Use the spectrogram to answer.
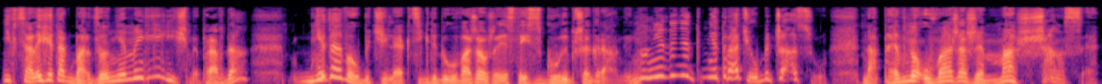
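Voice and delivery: animated, stumbling over words in excitement; excited. A narrator's reading. Ron excitedly assures Harry that he stands a chance. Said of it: "rzekł podniecony Ron".

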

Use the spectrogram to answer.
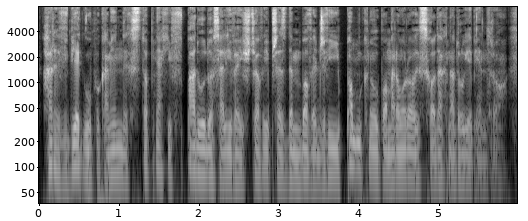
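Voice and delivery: ordinary delivery, nothing marked

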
